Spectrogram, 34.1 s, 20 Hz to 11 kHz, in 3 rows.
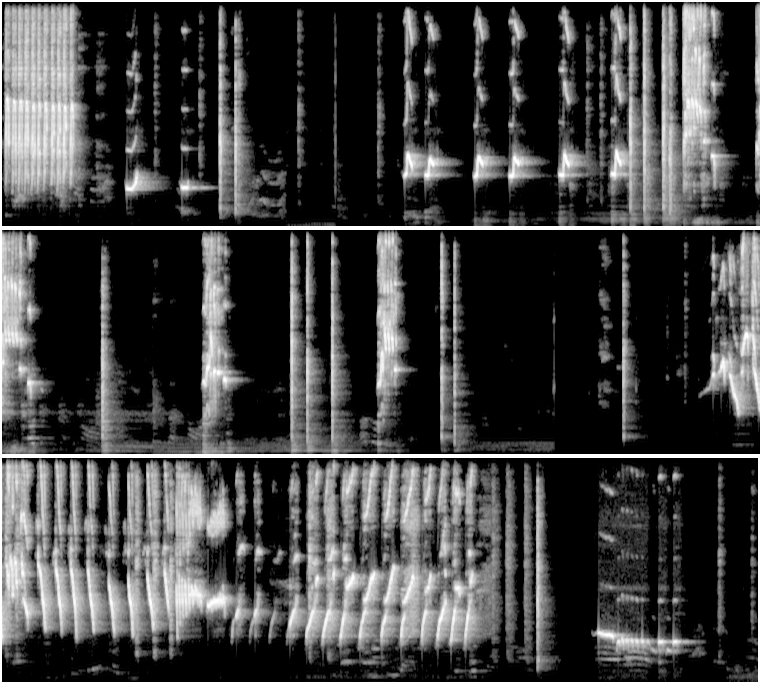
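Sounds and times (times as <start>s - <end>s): songbird singing sharp notes: 1.8s - 3.2s, 6.0s - 9.5s, 21.9s - 29.9s.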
